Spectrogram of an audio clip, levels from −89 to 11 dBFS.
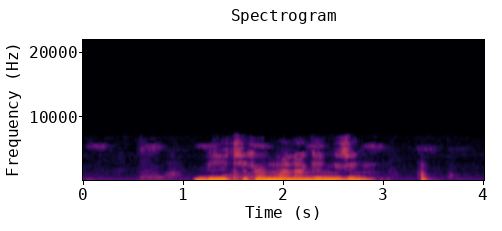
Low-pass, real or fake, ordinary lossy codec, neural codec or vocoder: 7.2 kHz; real; AAC, 32 kbps; none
